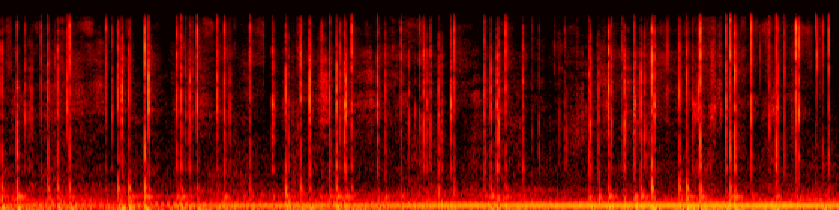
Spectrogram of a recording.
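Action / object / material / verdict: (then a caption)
tap / plastic pump bottle of gel / plastic / none. Long pink acrylic nails tap and scratch the label of a dark plastic pump bottle of aloe gel with a white pump, lying on its side and apparently filled. Quick, irregular clicky taps and bright scratchy rasps sound over a steady low hum.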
